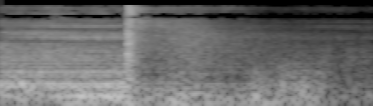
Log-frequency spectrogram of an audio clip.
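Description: A self-propelled howitzer fires with a heavy boom.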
